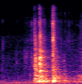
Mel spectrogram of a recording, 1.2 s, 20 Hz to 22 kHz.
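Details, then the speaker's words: 2007 Toyota Tundra SR5 tailgate shaken by hand after replacing a cheap part to cure a huge rattle: two dull, solid thunks with no loose rattle after, only a slight remaining sound; tailgate now secure and quiet. "Everything is lined up correctly, and if I grab it and try to make that noise, there's nothing."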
